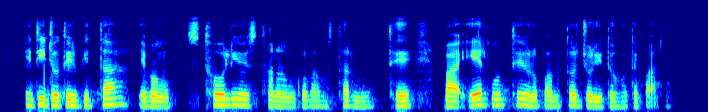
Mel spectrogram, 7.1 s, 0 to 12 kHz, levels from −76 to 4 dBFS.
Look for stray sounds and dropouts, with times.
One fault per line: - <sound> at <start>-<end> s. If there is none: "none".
none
